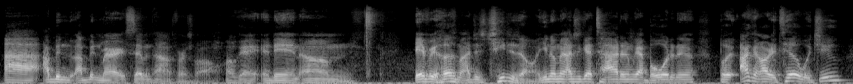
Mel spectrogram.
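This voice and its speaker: A man's voice: on the low side, lively intonation, quick pace, pitched below the performer's own voice, close to an everyday voice. A man voicing a brazen woman on a first date who admits to serial cheating, in a casual drawl full of fillers.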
